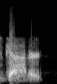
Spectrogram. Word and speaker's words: Goedert: Is it Goedert? – I believe it's Goddard.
